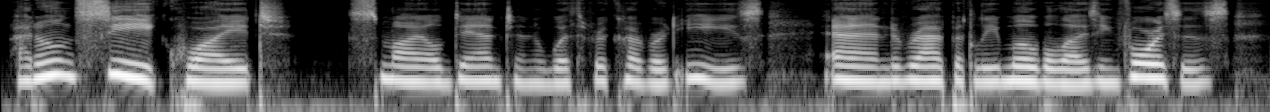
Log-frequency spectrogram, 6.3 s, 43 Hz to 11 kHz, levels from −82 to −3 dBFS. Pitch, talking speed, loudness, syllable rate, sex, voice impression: 200 Hz, 125 wpm, -16 LUFS, 4.6 syllables/s, female, feminine, adult-like, tensed, raspy, intellectual, lively, strict, sharp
